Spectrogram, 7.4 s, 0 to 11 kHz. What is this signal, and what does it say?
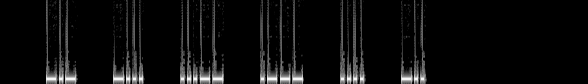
Morse code, heard as a keyed tone, about 32 wpm, spaced as for 14 wpm, 700 Hz. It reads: KB3JHD
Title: USA Call Signs - 6 Characters - 4x Character Spacing - 30wpm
